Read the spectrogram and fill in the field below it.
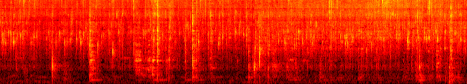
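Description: Small tangra fish frying in hot oil in a pan, a steady sizzle with scattered crackles and pops throughout, moderately loud, with no talking.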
